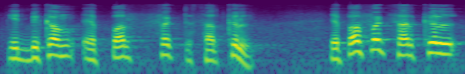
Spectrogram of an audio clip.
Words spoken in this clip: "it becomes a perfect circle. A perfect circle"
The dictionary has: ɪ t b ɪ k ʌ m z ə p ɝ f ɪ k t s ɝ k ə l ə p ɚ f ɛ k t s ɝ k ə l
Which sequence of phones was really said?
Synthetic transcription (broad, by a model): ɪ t b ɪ k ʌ m ə p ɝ f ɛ k t s ɝ k ə l ə p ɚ f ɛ k t s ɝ k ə l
